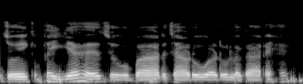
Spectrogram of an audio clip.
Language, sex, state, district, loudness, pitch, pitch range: Hindi, male, Chhattisgarh, Sarguja, -13 LUFS, 115 Hz, 110-130 Hz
